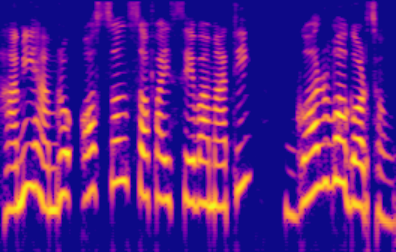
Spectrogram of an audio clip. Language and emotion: Nepali, happy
